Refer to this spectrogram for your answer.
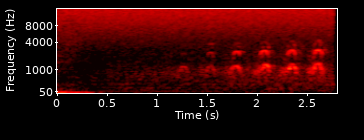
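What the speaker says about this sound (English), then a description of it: "I hate the seagulls, Giovanni." Seagulls call in a series of short, repeated cries that grow more frequent, faint and distant over a low background murmur.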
